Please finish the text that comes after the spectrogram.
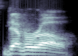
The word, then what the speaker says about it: Deveraux: how you say it hey man it throws you curveballs with that X it's Deo Deo we got Tyler a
